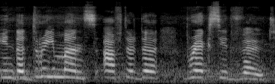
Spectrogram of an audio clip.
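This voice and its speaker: Over noticeable background noise, a woman with a Romanian accent uses a raised, projected voice at an extremely high pitch, speaking at a fairly slow pace with ordinary pitch variation. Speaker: activist and campaigner. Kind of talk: public speech at a rally. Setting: outdoor demonstration.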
